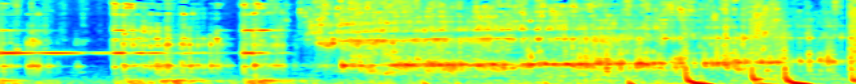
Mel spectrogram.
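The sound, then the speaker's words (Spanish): Ice cubes clink in a glass, and a Mr. T drink is poured over them in a steady, bright stream of liquid. A few sharp clinks come before the pour and a few more near the end. “Estamos seguros de que con solo oír los hielos y la servida de esta bebida, te antojaste de un Mr. T.”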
